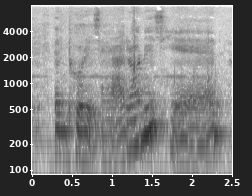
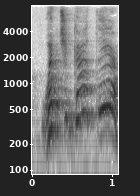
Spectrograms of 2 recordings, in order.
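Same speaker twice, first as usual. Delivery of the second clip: high animal voice; 10 dB louder than usual. Acted. Nutria voice.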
